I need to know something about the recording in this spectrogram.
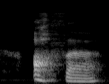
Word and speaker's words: offer: Offer. So I have to really stress the first syllable, offer, but the second syllable isn't as stressed.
